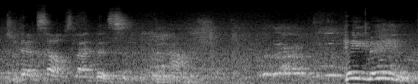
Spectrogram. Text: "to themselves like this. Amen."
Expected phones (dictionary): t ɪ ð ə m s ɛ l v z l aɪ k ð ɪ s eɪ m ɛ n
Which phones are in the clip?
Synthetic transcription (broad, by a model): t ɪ ð ə m s ɛ l v z l aɪ k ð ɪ s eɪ m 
